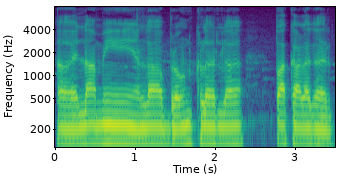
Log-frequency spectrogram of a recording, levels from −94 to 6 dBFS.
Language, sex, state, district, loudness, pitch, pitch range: Tamil, male, Tamil Nadu, Nilgiris, -12 LUFS, 105 Hz, 105-110 Hz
